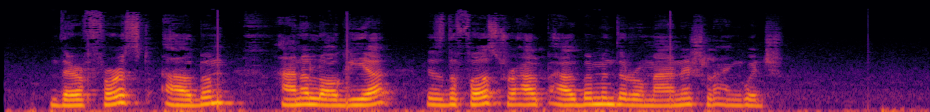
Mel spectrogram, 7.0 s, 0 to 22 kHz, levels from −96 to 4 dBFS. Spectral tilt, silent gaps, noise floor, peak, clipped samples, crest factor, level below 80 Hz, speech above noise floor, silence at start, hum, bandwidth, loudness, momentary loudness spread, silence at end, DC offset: -8.5 dB/octave; none; -48 dBFS; -6 dBFS; under 0.1%; 16 dB; -46 dBFS; 29 dB; 0.2 s; none; 13 kHz; -20 LUFS; 9 LU; 0.2 s; under 0.1%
